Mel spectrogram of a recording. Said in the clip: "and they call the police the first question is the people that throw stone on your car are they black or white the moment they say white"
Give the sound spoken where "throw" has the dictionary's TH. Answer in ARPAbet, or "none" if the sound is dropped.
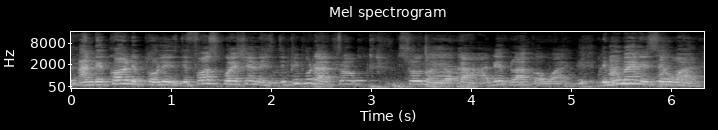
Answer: T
